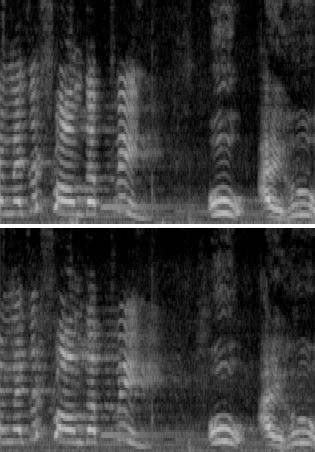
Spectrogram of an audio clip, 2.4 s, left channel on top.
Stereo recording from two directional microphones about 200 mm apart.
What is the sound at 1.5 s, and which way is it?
Speech, 25° left (ahead or behind).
